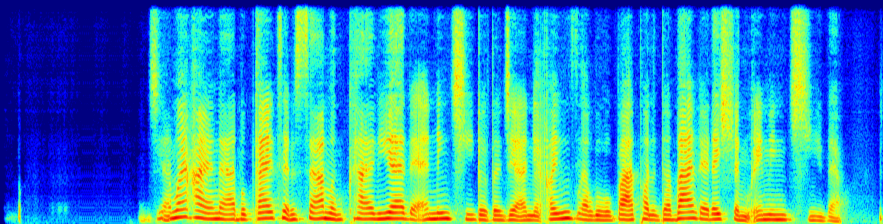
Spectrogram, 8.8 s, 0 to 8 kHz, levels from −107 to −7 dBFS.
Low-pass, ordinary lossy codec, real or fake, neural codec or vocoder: none; none; fake; codec, 16 kHz, 0.5 kbps, FreqCodec, larger model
